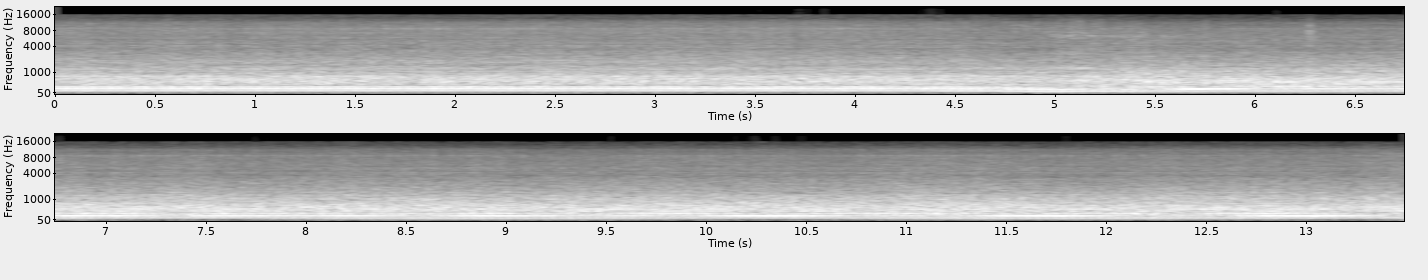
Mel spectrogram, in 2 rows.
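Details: Craftsman YT4000 lawn tractor V-twin, sat in a barn for years: steady drone drops smoothly to a lower even idle after a few seconds, no misses; deck vibrates, blades probably to be sharpened and balanced. Normal start and idle.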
